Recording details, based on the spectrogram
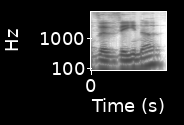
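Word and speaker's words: Vivenna: of view characters vasha vien or Vina as Sanderson himself pronounced and I'm still not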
